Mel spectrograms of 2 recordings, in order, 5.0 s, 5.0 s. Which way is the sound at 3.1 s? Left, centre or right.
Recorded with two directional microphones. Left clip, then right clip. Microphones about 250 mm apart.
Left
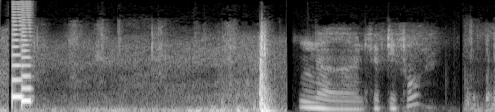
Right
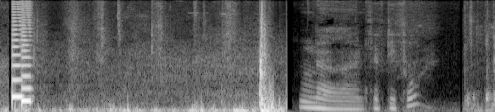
Centre.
